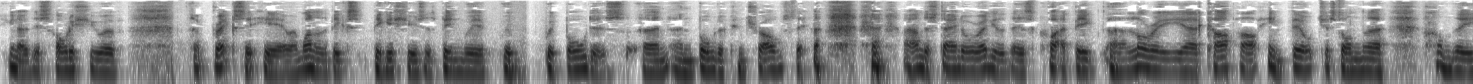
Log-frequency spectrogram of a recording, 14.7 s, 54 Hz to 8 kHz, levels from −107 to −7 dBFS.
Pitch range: 115-140 Hz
